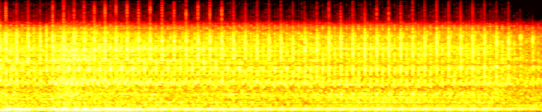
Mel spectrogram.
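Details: Ford Transit diesel at idle: sharp, regular knock about three per second over a steady idle; faults showed cylinder balance and a leaking injector, knock cause not confirmed.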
